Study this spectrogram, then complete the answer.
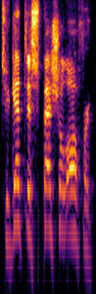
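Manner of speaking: normal talking voice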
